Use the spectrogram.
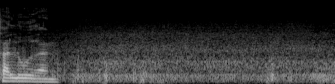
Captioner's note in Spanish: sonido ambiente del bus y viento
